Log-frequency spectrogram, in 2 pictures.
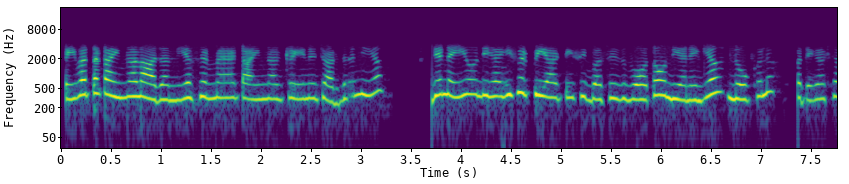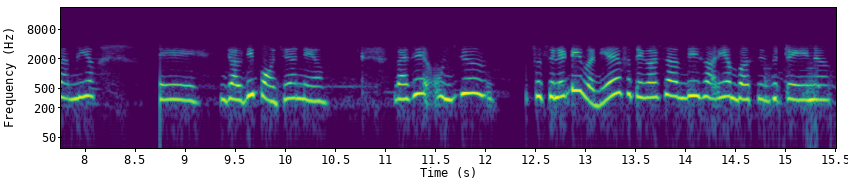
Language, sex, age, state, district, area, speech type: Punjabi, female, 18-30, Punjab, Fatehgarh Sahib, rural, conversation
